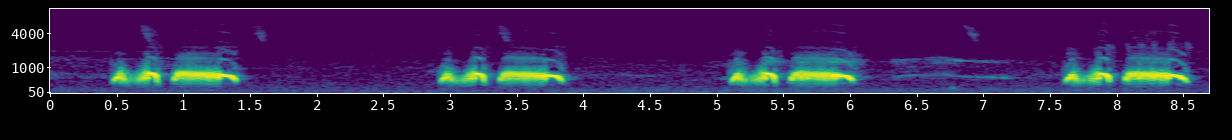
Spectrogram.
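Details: Spotted dove with a field-type voice calling in the 'thúc' manner named 'Đấu Bổi'. Four regular coo phrases sound about every two and a half seconds, each a stuttering double note followed by a sustained, trilling low coo that falls away.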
